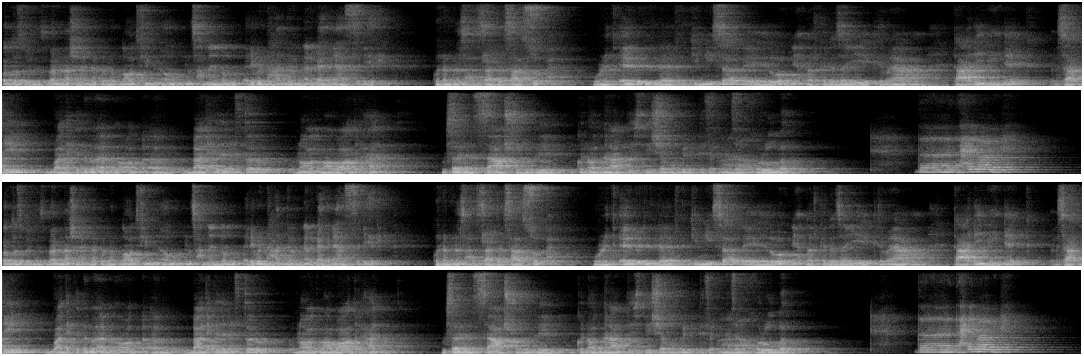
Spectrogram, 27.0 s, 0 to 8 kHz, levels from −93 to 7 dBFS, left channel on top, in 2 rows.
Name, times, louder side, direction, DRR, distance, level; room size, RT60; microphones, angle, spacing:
voice 1, 0.0-4.7 5.4-6.9 7.4-11.5 11.9-12.7 13.1-18.3 19.0-23.3, right 1 dB, 15° right, -5 dB, 1.1 m, -23 dB
voice 2, 22.4-22.9 24.3-24.6 24.9-26.2, right 1 dB, 35° right, 2 dB, 1.4 m, -26 dB
10.5 x 4.8 x 7.3 m, 1.3 s
head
